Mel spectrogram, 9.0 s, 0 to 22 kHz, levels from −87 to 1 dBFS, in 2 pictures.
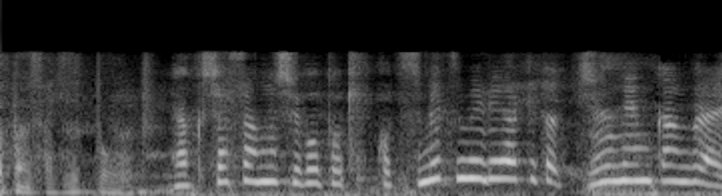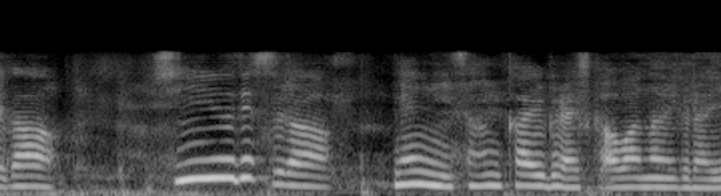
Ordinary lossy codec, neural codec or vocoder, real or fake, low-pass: AAC, 32 kbps; codec, 24 kHz, 1.2 kbps, DualCodec; fake; 7.2 kHz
